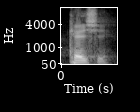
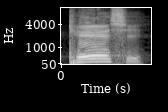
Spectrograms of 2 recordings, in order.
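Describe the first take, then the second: First: The first vowel is kept short. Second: The first vowel is drawn out long. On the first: "얘는 단음" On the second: "얘는 좀 장음으로 발음하셔야 돼. 좀 길게"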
